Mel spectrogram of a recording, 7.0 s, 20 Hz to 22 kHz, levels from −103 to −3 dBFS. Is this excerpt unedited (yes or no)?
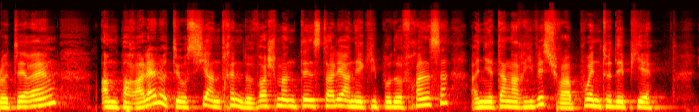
yes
